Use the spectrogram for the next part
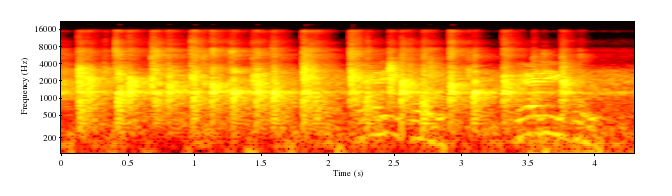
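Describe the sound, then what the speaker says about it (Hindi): Schoolchildren in a live Hindi class applauding a classmate, a burst of brisk, loosely synchronized hand claps repeating in a quick pulse, close and lively, with a voice speaking over part of it. "इसके लिए जोरदार क्लैपिंग करिए सब बच्चे"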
